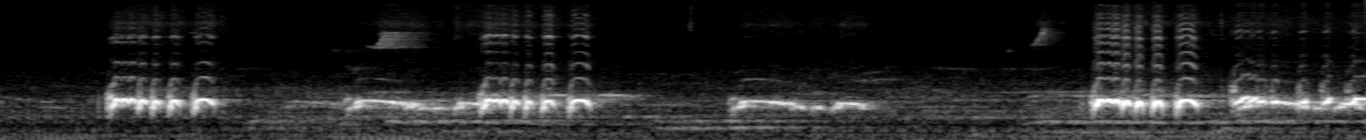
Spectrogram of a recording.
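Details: A zebra dove calls busily. Short, quick, trilled cooing phrases come in separate bouts, with a few smoother drawn-out coos between the staccato runs.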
